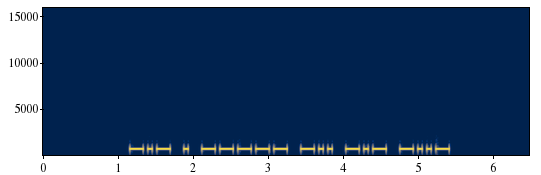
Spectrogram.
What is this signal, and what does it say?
Morse code, heard as a keyed tone, about 20 wpm, 700 Hz. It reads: KE0DKX
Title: USA Call Signs - 6 Characters - 4x Character Spacing - 20wpm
